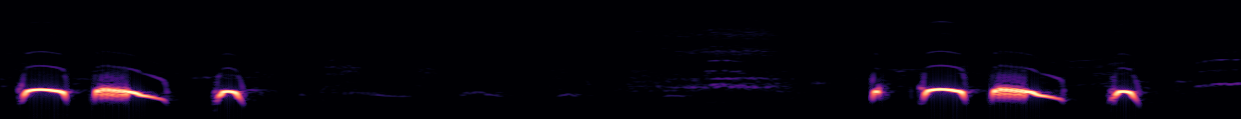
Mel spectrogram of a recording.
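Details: Decoy spotted dove cooing to lure others: one hollow four-note coo phrase, a pause of about three seconds with faint soft notes, then the same phrase repeated, each with a longer downslurred coo inside.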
